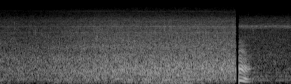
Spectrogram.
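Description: A forest waterfall pours in a steady, full roar of rushing water, close and continuous, with a brief dip and jolt near the end.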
